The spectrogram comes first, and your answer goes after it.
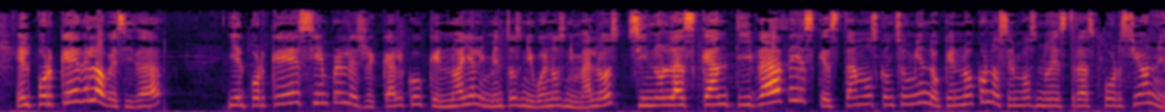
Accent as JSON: {"language": "Spanish", "country": "Mexico", "said": "somos muchísimos mexicanos"}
